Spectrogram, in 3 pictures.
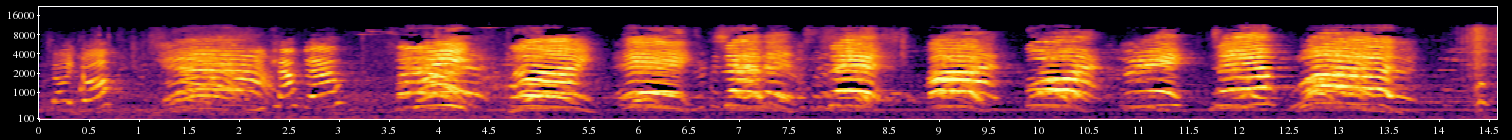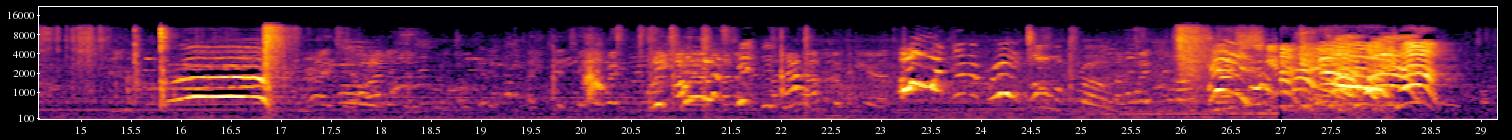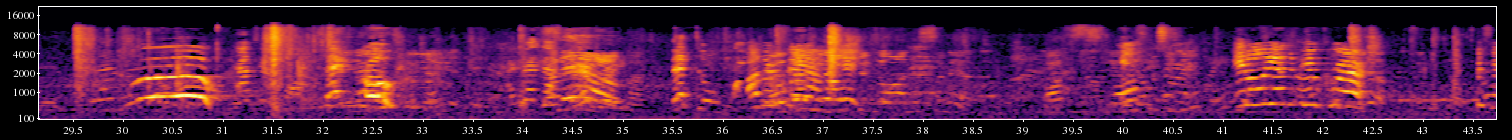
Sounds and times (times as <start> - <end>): Outside, urban or manmade: 0.0 - 43.7.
